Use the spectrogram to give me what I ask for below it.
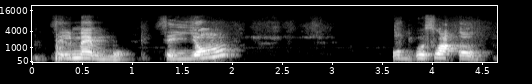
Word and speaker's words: yon: Donc, il y a un seul article indéfini dans le créole haïtien, c'est yon, mais c'est on, c'est une autre prononciation, mais c'est le même mot.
